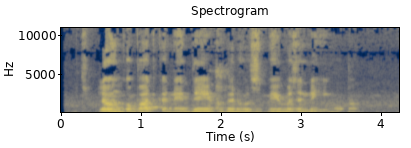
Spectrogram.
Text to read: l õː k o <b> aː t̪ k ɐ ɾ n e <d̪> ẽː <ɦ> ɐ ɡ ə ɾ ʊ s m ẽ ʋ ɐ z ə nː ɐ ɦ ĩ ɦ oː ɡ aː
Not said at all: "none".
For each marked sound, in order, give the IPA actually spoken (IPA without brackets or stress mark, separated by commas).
b, d̪, none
